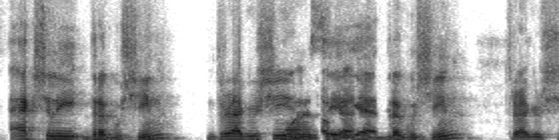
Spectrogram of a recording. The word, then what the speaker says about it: Dragusin: and am I pronouncing dragusin correctly well it's actually dushin dragusin yeah dushin dushin we have a couple of special letters in uh in the Romanian language but you know I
